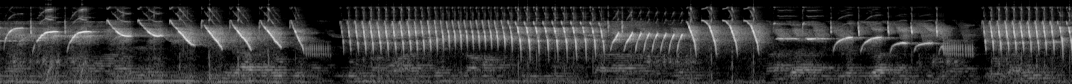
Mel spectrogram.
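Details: Canary song made of quick downward-sweeping notes, a long rapid rattling trill, further slurred sweeps and short whistled phrases, with a brief break before a final high trill.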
